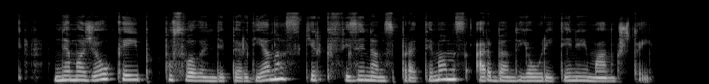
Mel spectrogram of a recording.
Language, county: Lithuanian, Utena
